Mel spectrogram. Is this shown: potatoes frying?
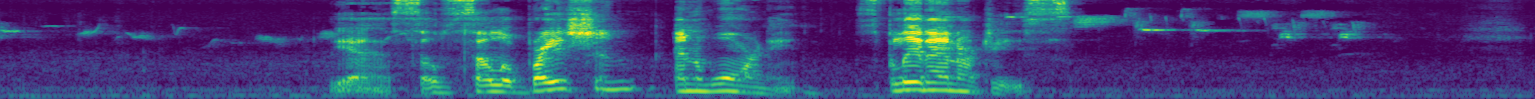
no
